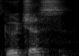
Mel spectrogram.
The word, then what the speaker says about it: Gooches: we have a heading mrs gooches which rhymes with smooches has made her page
